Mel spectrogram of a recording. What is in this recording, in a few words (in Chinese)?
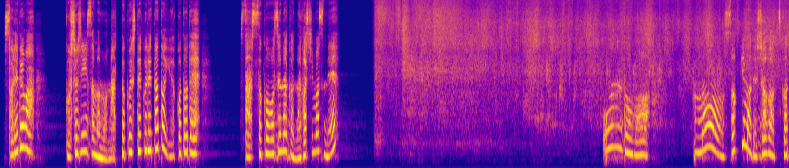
我来为您搓背主人, ASMR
